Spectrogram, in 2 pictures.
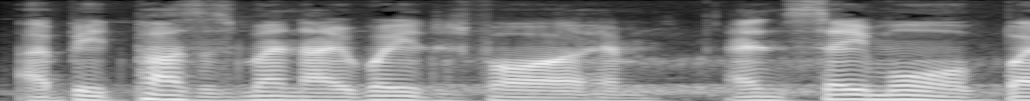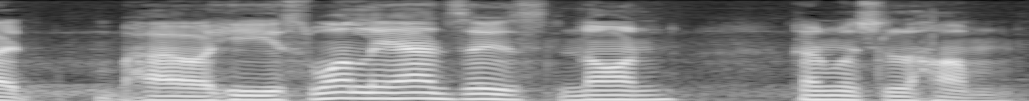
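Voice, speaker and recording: A young man reading a horror visual novel aloud, stumbling and correcting himself with quick apologies and reactions. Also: mid-range voice, pushed and bright, slight background noise.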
